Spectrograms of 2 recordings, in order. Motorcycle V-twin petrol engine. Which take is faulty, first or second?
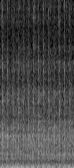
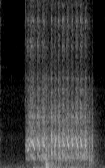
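second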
